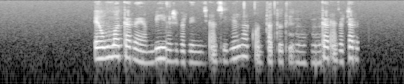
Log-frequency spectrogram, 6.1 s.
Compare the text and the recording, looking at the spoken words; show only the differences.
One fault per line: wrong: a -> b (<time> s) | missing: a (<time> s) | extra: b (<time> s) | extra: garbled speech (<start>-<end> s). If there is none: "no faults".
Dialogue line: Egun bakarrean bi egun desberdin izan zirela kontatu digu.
missing: egun (2.4 s)
extra: garbled speech (4.7-5.4 s)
